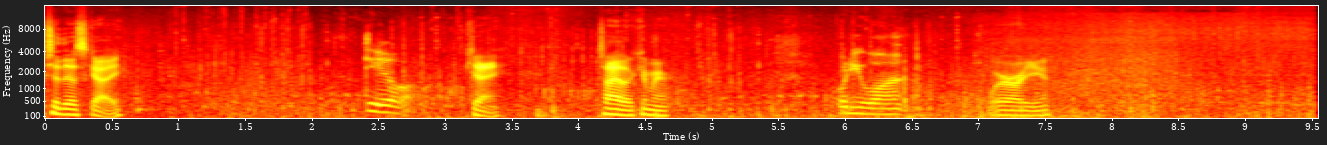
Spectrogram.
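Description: Waves wash against a wooden ship's hull.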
